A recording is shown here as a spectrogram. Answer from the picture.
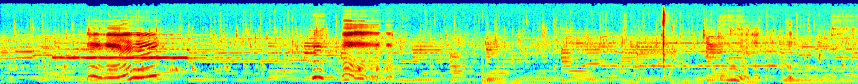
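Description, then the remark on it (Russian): Spring water pours steadily from a spring into a kettle held under the stream for several seconds, a continuous splashing stream set beneath a tonal musical or vocal backdrop with a few brief drips and bursts. “Она подставила чайник под струю серебристой воды.”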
